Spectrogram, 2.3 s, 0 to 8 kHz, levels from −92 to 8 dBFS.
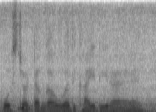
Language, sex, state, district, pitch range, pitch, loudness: Hindi, male, Chhattisgarh, Raipur, 165-175 Hz, 170 Hz, -16 LUFS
